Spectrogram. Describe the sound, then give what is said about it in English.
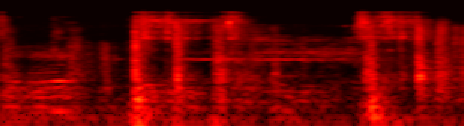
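A horse whinnies in two loud, rough bursts amid shuffling and scraping movement as a bloodied rider is helped down off it, with faint indistinct voices in the background. “They're having to help him get down off his horse.”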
